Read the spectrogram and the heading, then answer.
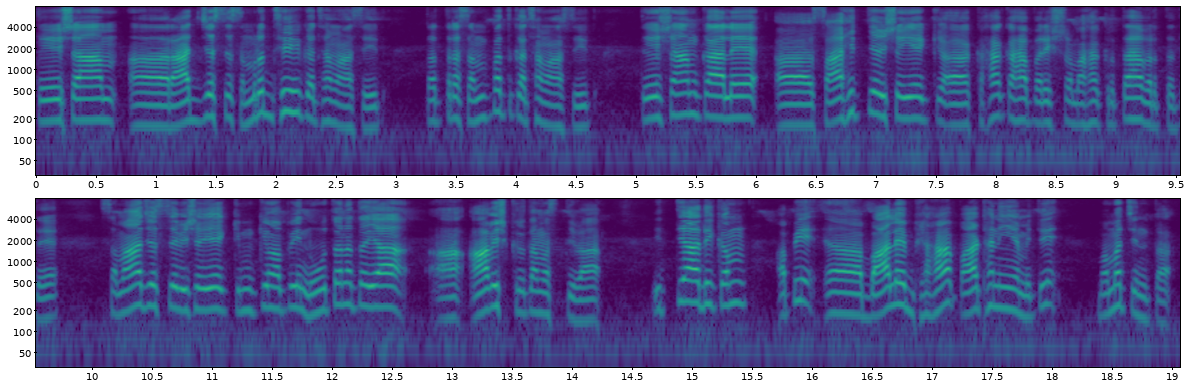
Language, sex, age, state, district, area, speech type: Sanskrit, male, 18-30, Karnataka, Bagalkot, rural, spontaneous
